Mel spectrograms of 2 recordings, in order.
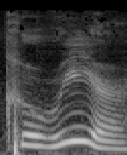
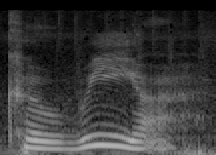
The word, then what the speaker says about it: career: Now, career has three syllables and the stress is on re. Career.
